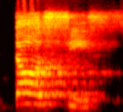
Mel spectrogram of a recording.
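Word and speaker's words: ptosis: Tosis, se pronuncia así, tosis.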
